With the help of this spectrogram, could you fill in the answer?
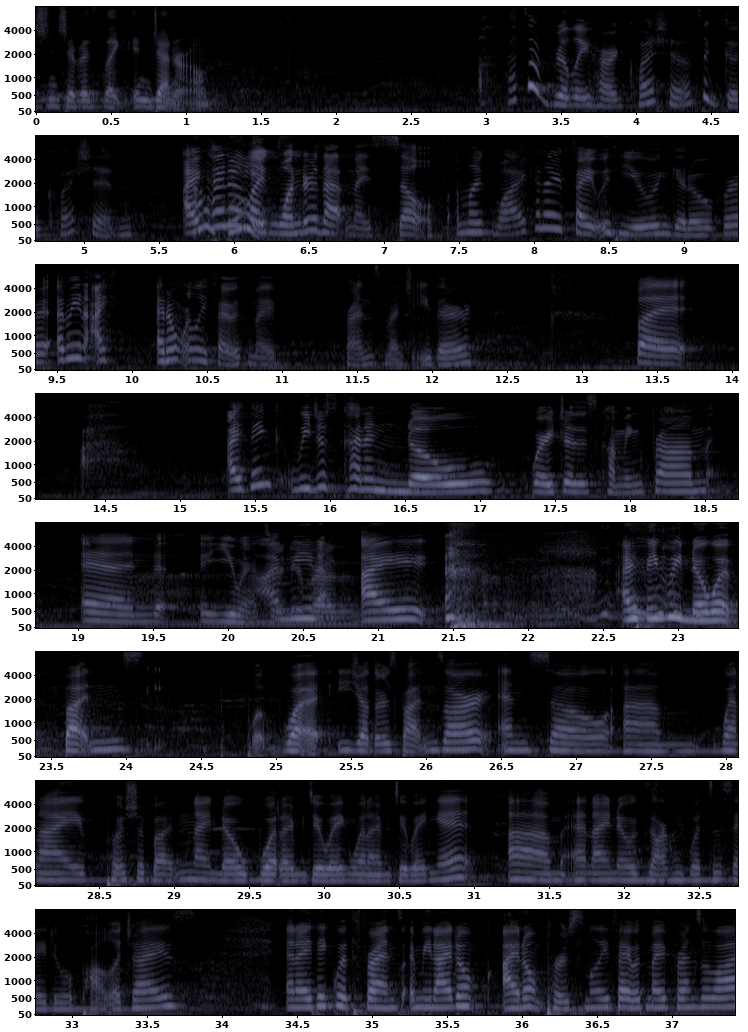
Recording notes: LIVE EVENT. Friday night was SUCH a success - it was so amazing to meet all of our sisters and celebrate a night of sisterly vibes.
